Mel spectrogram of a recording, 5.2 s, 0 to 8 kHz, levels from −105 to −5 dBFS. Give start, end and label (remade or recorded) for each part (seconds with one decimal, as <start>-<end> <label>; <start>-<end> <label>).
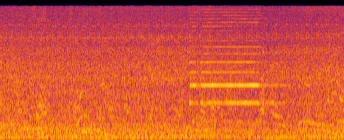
0.0-0.7 remade; 0.7-1.6 recorded; 1.6-2.7 remade; 2.7-5.2 recorded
